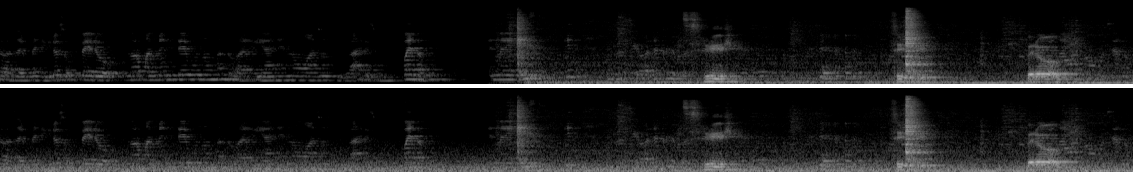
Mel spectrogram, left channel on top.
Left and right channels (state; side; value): noise; right; rumble, 2 dB below the sound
